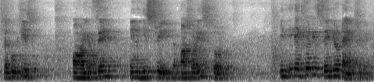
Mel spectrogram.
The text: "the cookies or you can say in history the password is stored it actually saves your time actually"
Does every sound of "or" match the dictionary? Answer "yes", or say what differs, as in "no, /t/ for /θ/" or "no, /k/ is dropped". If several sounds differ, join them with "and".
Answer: yes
